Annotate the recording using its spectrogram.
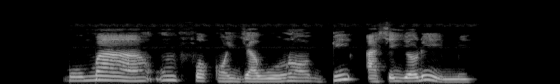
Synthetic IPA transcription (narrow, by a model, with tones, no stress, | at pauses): mo˧mãː˦n̩˦fɔ˧kã˨i˨ja˨wo˨ɾ̃ã˧bi˦a˦˨ʃe˧jɔ˧ɾi˦i˦˨mĩ˧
